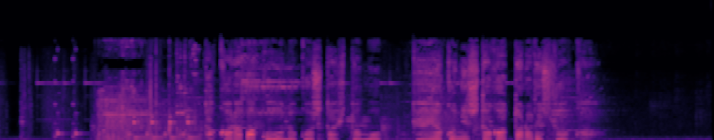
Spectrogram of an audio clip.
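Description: A treasure chest opens with a bright, tinkling musical chime.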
